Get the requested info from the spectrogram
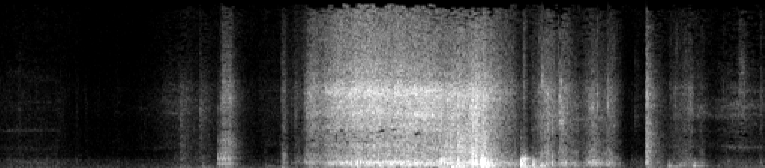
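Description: Rubbing, rustling handling noise lasting about two seconds, loudest in the middle, from the recording device being picked up and moved close over its microphone. A click comes before it and a few light knocks follow.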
